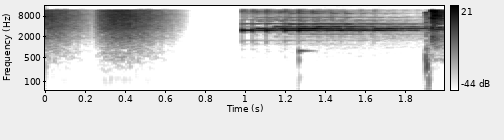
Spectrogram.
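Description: A sparkling chime sounds in the game.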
